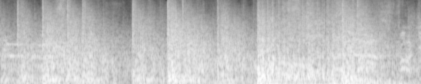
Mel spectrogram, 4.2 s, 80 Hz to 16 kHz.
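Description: Machine-gun fire in the World War II strategy game Company of Heroes 2 rattles in steady, dense bursts over continuous battle noise, with faint talk under the shooting.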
